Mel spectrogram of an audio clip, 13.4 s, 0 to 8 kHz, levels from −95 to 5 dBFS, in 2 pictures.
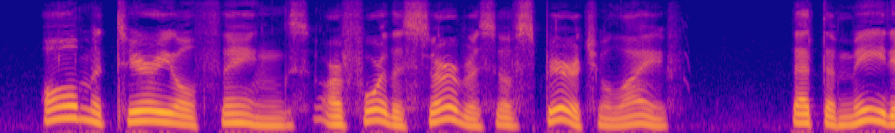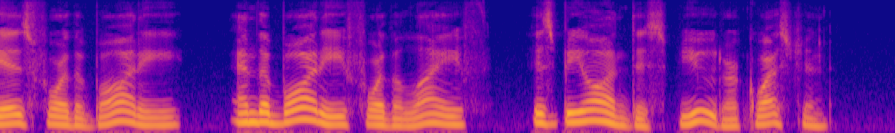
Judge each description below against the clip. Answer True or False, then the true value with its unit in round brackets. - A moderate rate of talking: False (125 wpm)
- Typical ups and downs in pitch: False (6.0 semitones)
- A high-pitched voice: False (140 Hz)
